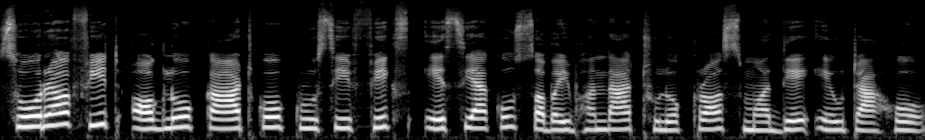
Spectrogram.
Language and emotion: Nepali, neutral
